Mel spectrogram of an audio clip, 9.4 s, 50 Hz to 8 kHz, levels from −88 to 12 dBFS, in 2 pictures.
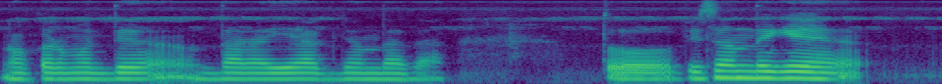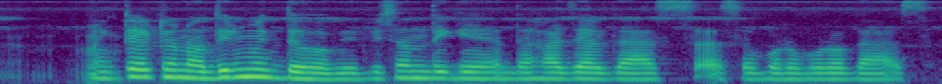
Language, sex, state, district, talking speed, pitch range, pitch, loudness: Bengali, female, Assam, Hailakandi, 145 wpm, 170-190 Hz, 175 Hz, -18 LUFS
